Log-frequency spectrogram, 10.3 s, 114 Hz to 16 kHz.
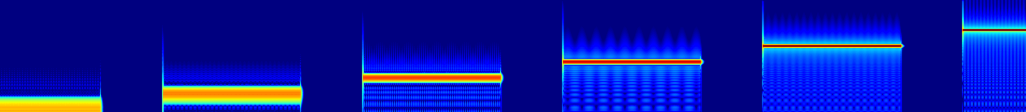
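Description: Pure sine-wave tones from a software synthesizer playing C notes, each an octave above the last, rising from C2 at about 130 Hz to C7 at about 4.2 kHz. Each note is held about a second and a half with a short gap before the next, all at exactly the same level; the highest starts near the end.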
